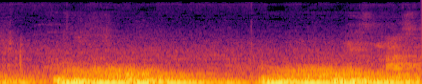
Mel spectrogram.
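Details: Veterinary (dog or cat) mitral regurgitation murmur: systolic and plateau-shaped, with almost the same intensity throughout. Recorded with a phonocardiogram alongside an ECG. Caused by blood regurgitating into the left atrium through the insufficient mitral valve.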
